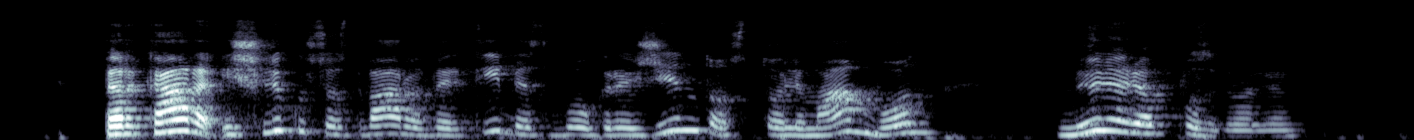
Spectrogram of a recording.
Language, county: Lithuanian, Utena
